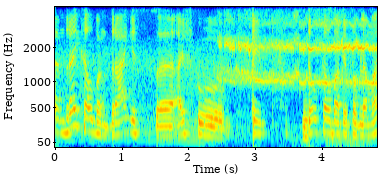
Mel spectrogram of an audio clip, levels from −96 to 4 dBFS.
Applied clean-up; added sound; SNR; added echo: none; Motor vehicle (road); 3 dB; none.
